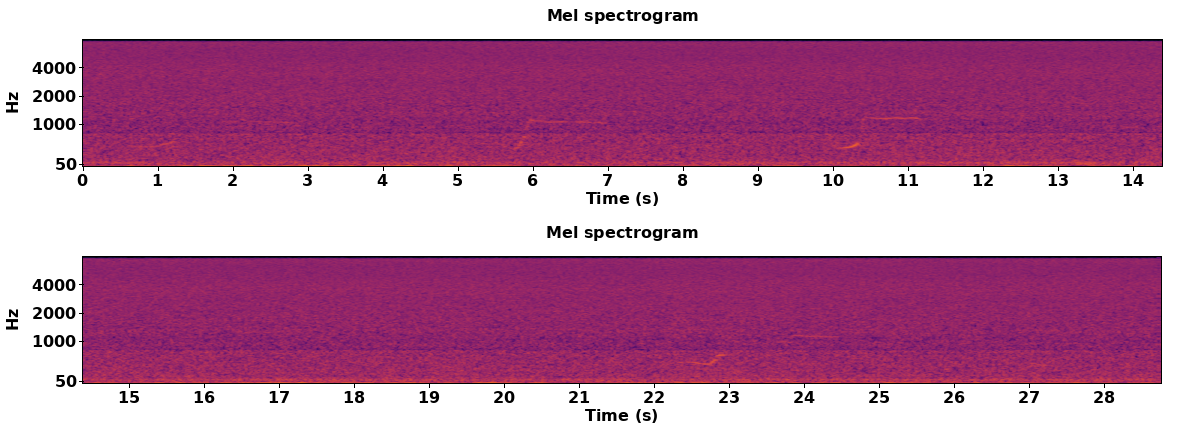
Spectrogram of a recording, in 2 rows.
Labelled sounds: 5.9	6.5	humpback whale, 0.86 to 1.2 kHz
10.5	11.2	humpback whale, 1.1 to 1.2 kHz

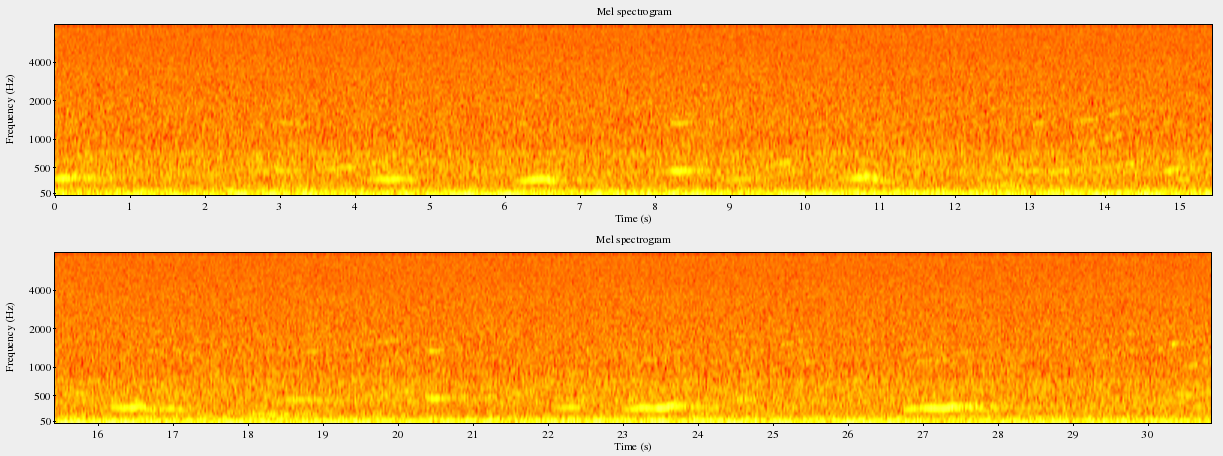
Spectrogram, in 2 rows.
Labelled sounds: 8.2	8.5	humpback whale, 1.3 to 1.4 kHz
13.7	13.9	humpback whale, 1.3 to 1.5 kHz

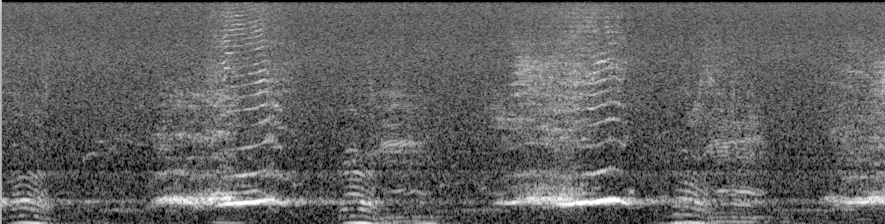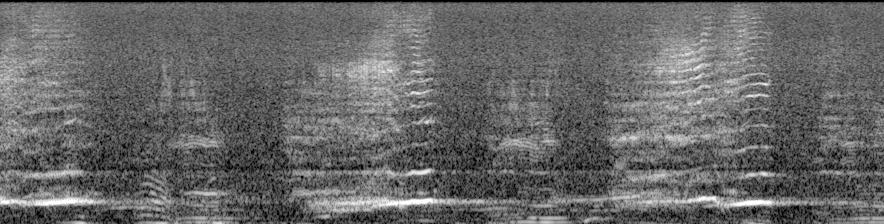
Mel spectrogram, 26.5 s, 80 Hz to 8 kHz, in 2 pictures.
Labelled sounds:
3.3	4.1	humpback whale, 1.0 to 6.6 kHz
5.5	6.2	humpback whale, 0.96 to 1.2 kHz
8.8	9.3	humpback whale, 0.80 to 3.6 kHz
10.5	10.9	humpback whale, 0.96 to 1.2 kHz
12.7	13.0	humpback whale, 2.9 to 3.1 kHz
13.9	14.5	humpback whale, 0.80 to 2.7 kHz
16.0	16.5	humpback whale, 1.0 to 1.3 kHz
18.5	19.8	humpback whale, 0.80 to 3.6 kHz
20.6	21.2	humpback whale, 0.99 to 1.3 kHz
22.6	24.9	humpback whale, 0.96 to 6.0 kHz
25.6	25.9	humpback whale, 1.6 to 1.7 kHz

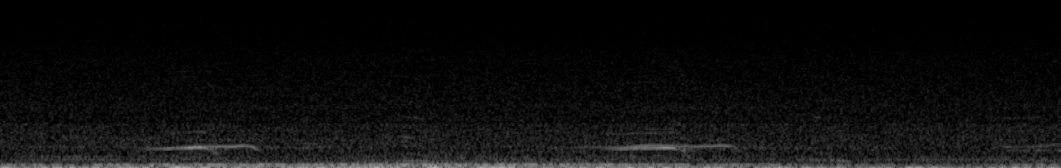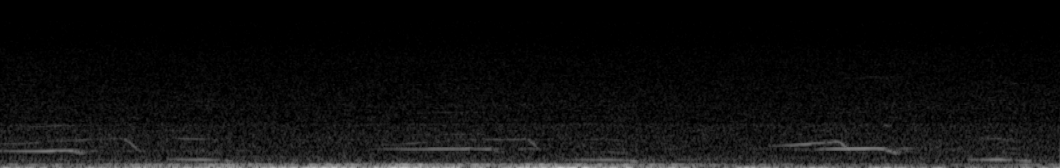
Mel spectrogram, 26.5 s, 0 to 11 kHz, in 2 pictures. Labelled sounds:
24.0	24.3	humpback whale, 2.4 to 2.6 kHz

